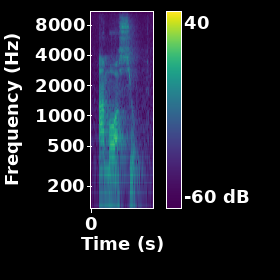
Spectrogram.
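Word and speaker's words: amotio: Amócio. Amócio com T, tá? Mas aí como é latim, a gente pronuncia com som de C.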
